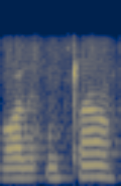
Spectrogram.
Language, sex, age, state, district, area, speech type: Kashmiri, male, 30-45, Jammu and Kashmir, Srinagar, urban, conversation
